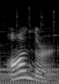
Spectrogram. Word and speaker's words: honor: Because in this word, letter H is a silent letter, and therefore the sound that it makes is a vowel. Sound of O, an honor, an hourglass, an honest man.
